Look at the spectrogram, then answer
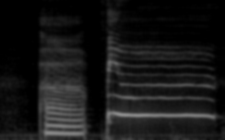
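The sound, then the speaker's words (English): A cat meow sampled in the instrumental of a song's production: a short, lower cry followed by a longer, higher, sustained meow, both loud, with no talking. “You hear that little meow in the production right there in the instrumental?”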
